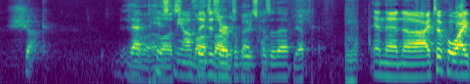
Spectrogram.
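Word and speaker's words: Shough: I hate that Chuck his last name is spelled s-h-o-u-g-h and it's pronounced shuck and then I took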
